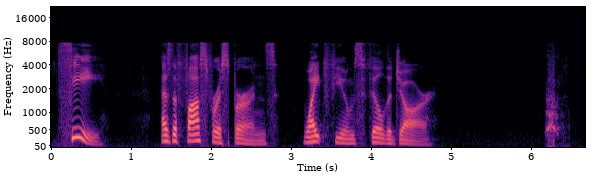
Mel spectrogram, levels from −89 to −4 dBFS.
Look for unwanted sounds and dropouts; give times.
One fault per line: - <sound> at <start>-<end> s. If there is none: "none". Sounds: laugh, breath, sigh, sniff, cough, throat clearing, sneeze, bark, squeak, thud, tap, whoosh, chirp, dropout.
- bark at 6.2-6.5 s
